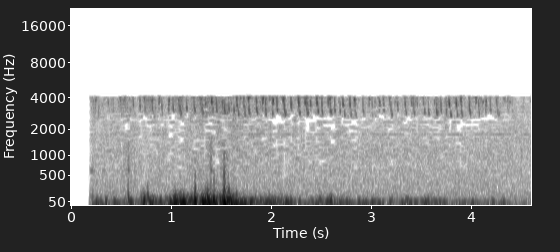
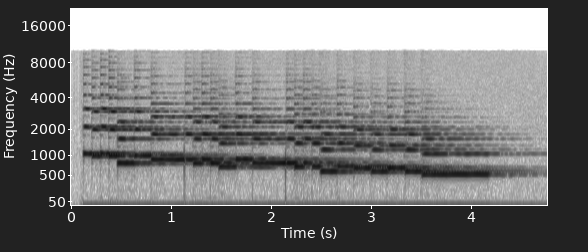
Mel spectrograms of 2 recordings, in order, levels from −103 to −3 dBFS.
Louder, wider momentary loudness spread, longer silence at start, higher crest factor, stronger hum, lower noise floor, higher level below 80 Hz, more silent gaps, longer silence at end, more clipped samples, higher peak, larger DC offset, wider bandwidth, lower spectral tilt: second, -25 LUFS vs -15 LUFS; first, 22 LU vs 5 LU; about the same, 0.2 s vs 0.1 s; first, 20 dB vs 12 dB; neither; first, -43 dBFS vs -38 dBFS; first, -24 dBFS vs -66 dBFS; neither; about the same, 0.25 s vs 0.3 s; neither; about the same, -4 dBFS vs -4 dBFS; second, under 0.1% vs 0.4%; second, 4.3 kHz vs 10.5 kHz; first, -10 dB/octave vs 1.5 dB/octave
